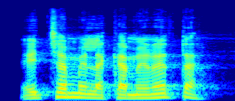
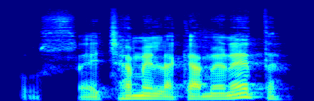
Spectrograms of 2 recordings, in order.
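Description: First: Curt demand. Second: Said in the usual way. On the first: Retold or imitated. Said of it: "Ok, entonces yo soy un idiota". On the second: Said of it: "ya cuando hablas de camionetas".

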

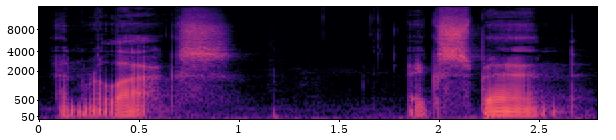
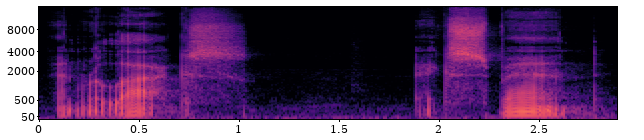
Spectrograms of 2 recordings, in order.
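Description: No difference in how they are said.

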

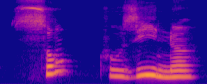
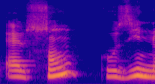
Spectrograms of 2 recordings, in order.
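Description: First: "sont cousines" drawn out very slowly, "sont" stressed; slow model reading. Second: Said in the usual way. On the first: Shown as a demonstration. Teacher modelling "sont" slowly for pupils. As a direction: drag out "sont" for the class to hear. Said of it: "Elle se prononce sont". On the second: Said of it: "Je répète".

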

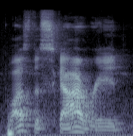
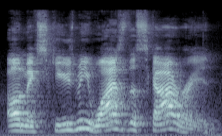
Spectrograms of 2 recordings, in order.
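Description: First: Said in the usual way. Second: Louder, higher, slow incredulous question; alarmed disbelief. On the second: Real, not acted. Player seeing a red sky, alarmed disbelief. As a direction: demand an answer, loud and drawn out.

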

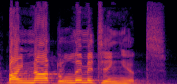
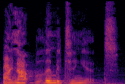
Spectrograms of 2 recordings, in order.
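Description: First: The word not hit firm and slow; stressed not. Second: Softer repeat. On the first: Pastor telling the church the secret, not stressed slowly. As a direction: lean hard on not, drawn out. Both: Shown as a demonstration. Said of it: "Here's the secret".

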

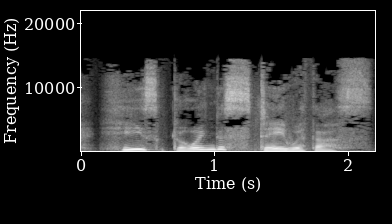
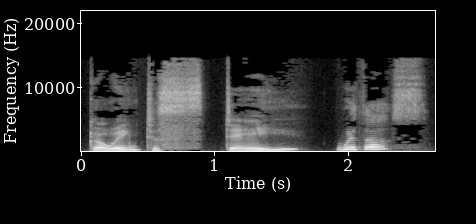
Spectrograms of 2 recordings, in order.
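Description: First: Slow, proud announcement; announcing. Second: Very slow, high disbelieving repeat; incredulous echo. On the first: Girl telling the housekeeper about the bear, announcing. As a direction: declare it firmly and slowly. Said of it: "announced Judy". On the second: Housekeeper repeating the news, incredulous. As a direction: stretch it out in disbelief. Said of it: "echoes Judy's announcement". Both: A narrator's reading.

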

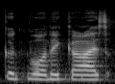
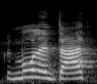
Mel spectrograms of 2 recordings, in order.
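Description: First: Said in the usual way. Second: Loud call across the room. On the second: Real, not acted. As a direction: call it out to Dad. Calling out to her dad.

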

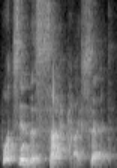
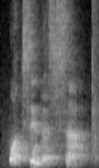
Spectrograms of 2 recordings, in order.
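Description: First: A crone losing patience and repeating her demand; insistent witch. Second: Higher, slow, breathy witch rasp; a crone drawing out the question with menace; old witch demanding. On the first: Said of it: "The old woman had grabbed". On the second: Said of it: "A twisted old woman". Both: A narrator's reading.

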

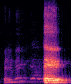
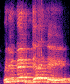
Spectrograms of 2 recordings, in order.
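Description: First: Said in the usual way. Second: "When you make their day" said louder and higher, rising on "their"; emphatic repeat. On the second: Shown as a demonstration. Teacher repeats the slide title to the trainees, emphatic. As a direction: lift "their" up and out to stress it. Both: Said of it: "I said, "Make their day".

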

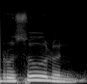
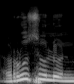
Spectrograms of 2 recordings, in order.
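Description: First: "rusulun" with the su drawn out; wrong long vowel. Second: "Rusulun" with every vowel short; correct short vowels. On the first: Teacher shows students the mistake, lengthened "suu" in "rusulun". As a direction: stretch the middle of "rusulun" into rusuulun. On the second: Teacher models the right word for students, short-vowel "Rusulun". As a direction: say "Rusulun" evenly, no long su. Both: Shown as a demonstration. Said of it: "bukan rusulun".

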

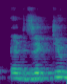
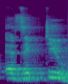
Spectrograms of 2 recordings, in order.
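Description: First: "एडजेक्टिव" with a hard d before the j; d sounded. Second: "एडजेक्टिव" with no d, as a-jective; silent d. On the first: Teacher showing the rejected pronunciation, "एडजेक्टिव" with d sounded. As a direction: let the d be heard in "एडजेक्टिव". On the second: Teacher showing how it is read, "एडजेक्टिव" with silent d. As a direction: drop the d in "एडजेक्टिव". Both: Shown as a demonstration. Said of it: "यहाँ पे डी silent होता है".

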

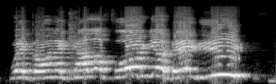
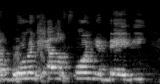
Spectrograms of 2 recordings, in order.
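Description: First: High, very loud victory yell; triumphant shout. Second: Said in the usual way. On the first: Retold or imitated. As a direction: shout the big news, soaring on the last word. Retells announcing his win to dad. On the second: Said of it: "that's exactly what I said".

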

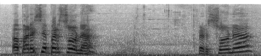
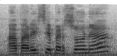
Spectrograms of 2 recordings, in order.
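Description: First: Raised, exclaimed announcement; excited discovery. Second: PERSONA drawn out and rising; questioning repeat. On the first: Streamer showing viewers the radar find, excited discovery. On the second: Streamer puzzling over the radar message, questioning PERSONA with a slow rise. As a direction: say it slowly, lifting PERSONA into a question. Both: Real, not acted.

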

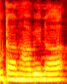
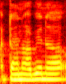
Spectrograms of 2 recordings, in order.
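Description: Both takes have the same delivery.

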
